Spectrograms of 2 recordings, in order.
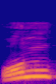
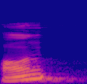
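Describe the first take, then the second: First: The first vowel is a closed 'oh' sound. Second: The first vowel is an open 'aw' sound. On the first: The speaker calls it wrong. "অন্ত বলতে পারবো না" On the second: The speaker calls it right. "উচ্চারণ কিন্তু করতে হবে অন্ত"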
